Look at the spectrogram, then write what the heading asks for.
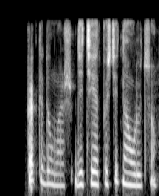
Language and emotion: Russian, neutral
